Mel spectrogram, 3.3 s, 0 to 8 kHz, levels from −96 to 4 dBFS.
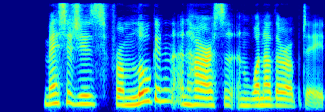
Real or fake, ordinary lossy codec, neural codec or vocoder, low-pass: fake; MP3, 48 kbps; codec, 16 kHz, 0.9 kbps, LongCat-Audio-Codec; 7.2 kHz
